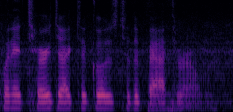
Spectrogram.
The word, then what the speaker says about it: pterodactyl: What does it sound like when a pterodactyl goes to the bathroom? Nothing. The P is silent.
